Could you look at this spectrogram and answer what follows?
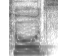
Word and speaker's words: toward: towards the leading limb on both sides. Toward. Toward. No, it's not two. It's toward. To, Like twice. twice. 12. 12. Toward. Toward. That the first O has no sound.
